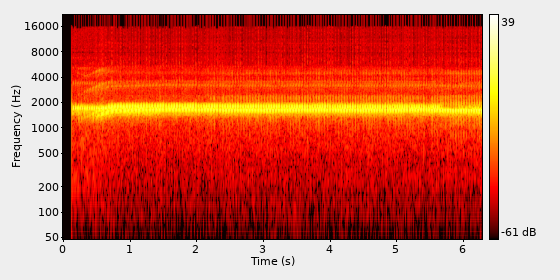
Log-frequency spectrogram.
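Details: Tiny, loud, melodious frogs singing in the pond of a park: a steady, unbroken high whistling tone that holds level for over six seconds after a sudden start. No other sounds stand out.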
